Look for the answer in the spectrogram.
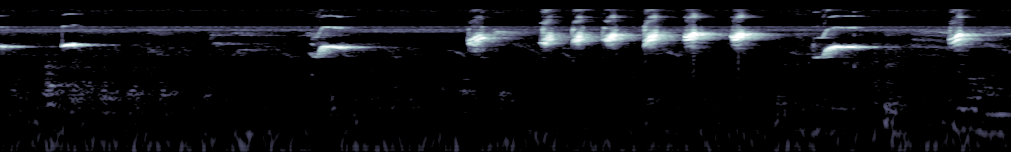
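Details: A six-year-old olive-backed sunbird, kept to provoke rivals, gives high, thin sharp chirps, first spaced out, then a fast run of about eight notes, with a few more after.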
